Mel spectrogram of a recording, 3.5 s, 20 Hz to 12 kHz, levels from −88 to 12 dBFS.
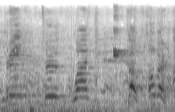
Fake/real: real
